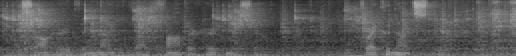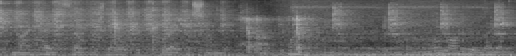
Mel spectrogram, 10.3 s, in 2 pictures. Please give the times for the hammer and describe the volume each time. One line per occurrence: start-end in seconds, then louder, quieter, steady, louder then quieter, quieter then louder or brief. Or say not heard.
not heard.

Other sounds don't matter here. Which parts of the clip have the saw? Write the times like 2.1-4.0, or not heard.
4.8-7.5.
